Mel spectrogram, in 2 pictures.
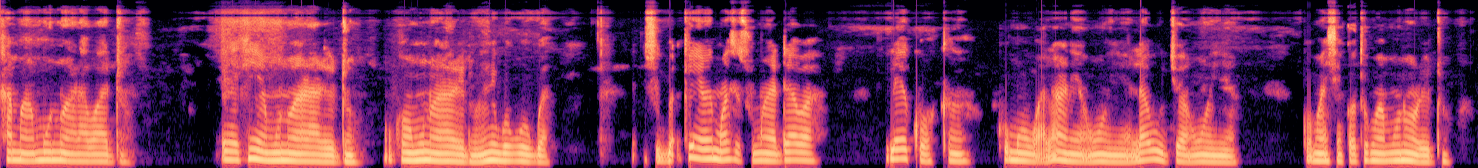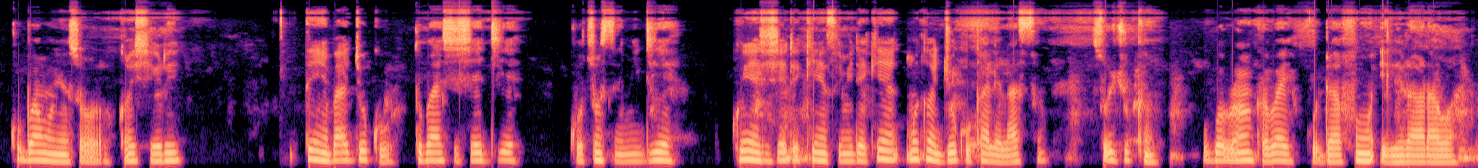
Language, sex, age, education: Yoruba, male, 15-29, tertiary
